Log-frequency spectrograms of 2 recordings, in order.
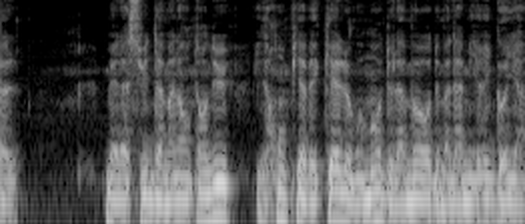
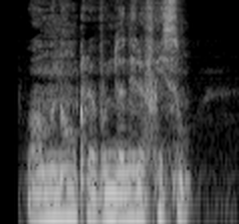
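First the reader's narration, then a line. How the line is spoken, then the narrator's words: Exclaimed. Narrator (French): s'écria Laurent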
